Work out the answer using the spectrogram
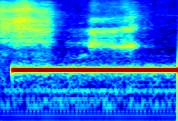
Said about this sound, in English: Cool Boys voicemail. Ring, ring, ring. Ring, ring, ring.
